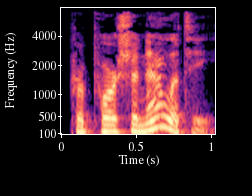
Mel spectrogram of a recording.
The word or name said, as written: proportionality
